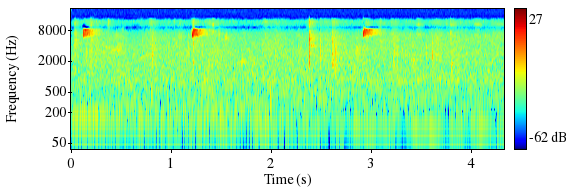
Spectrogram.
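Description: A small bird giving three brief, high chirps spread across a few seconds, over a steady low hum.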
